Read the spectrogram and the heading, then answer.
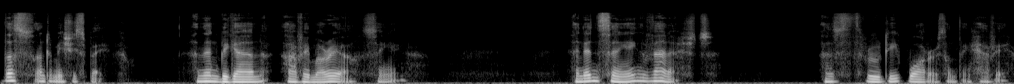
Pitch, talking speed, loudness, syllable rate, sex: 130 Hz, 125 wpm, -19 LUFS, 5.4 syllables/s, male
